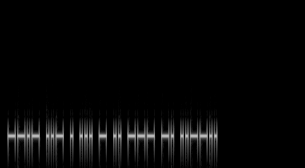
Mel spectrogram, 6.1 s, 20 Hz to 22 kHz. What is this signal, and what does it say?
Morse code, heard as a keyed tone, about 25 wpm, 700 Hz. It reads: QUESTION?
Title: 4x Word-Spacing - Sentences from Top 400 Words - 25wpm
